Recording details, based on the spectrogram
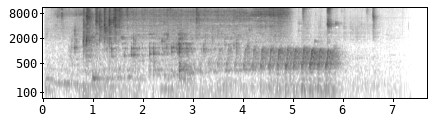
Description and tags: water-and-blowholes
Another hotel's bathroom recording. Flow of water and blowholes.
